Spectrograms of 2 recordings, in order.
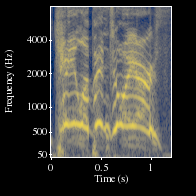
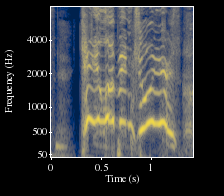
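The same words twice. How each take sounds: First: High, loud call of Caleb Enjoyers; rallying fans, shouting Caleb Enjoyers; excited shout. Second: Caleb Enjoyers stretched slow, higher and loud; repeating the fans' name as a slow, high rally cry; drawn-out shout. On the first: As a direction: cheer the fans' name out. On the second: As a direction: hold the cheer out long. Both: Real, not acted.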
